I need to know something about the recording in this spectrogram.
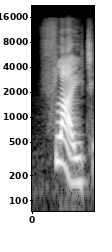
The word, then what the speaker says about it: flight: Flight. Again here as if the spelling is F-L-A-I-G-H-T. But do we write it that way? No, that would be a wrong spelling. But the pronunciation is F-L-A-I-G-H-T. Pronunciation is that of F-L-A-I-G-H-T. There is a A-I hidden sound there. So it's a long vowel sound.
